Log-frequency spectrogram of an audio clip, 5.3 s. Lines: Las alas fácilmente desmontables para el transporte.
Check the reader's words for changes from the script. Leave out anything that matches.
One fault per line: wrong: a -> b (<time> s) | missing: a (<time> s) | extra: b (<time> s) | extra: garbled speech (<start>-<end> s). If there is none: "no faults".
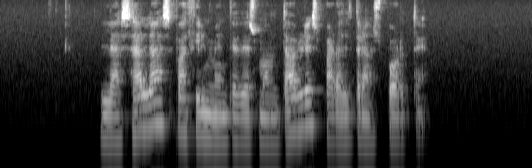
no faults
